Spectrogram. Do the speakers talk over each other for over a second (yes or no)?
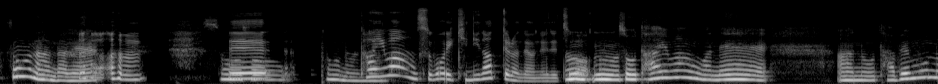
no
